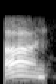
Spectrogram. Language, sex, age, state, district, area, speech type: Kannada, male, 60+, Karnataka, Bidar, rural, conversation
